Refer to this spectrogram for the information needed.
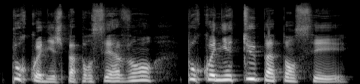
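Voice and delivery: building to a high, very loud hysterical cry; rising frenzy of reproach. A narrator's reading. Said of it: "dit-elle hystérique". (de plus en plus hystérique, aiguë et très forte)

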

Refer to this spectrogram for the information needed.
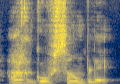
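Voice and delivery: usual speaking voice

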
